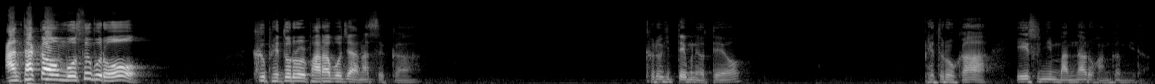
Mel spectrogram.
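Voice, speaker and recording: A man's voice: mid-range voice, a little slow, long pauses. A man preaching a sermon as pastor in a church, often asking the congregation rhetorical questions. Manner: acts out quoted lines with sudden loud outbursts.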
